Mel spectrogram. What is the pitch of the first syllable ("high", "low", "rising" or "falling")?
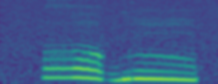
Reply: falling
